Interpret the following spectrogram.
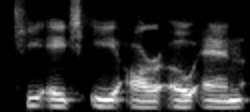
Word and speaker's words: Theron: Okay, show notes for this one, Fearless Kyle / Theron, Theron, just like it's spelled or just like it sounds.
